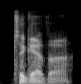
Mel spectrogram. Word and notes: together: British English

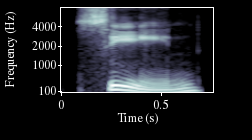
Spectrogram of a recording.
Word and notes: scene: American English

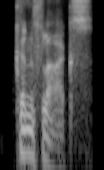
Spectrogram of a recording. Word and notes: conflux: British English

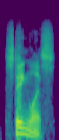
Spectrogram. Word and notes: stainless: American English

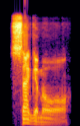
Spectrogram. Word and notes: sagamore: British English

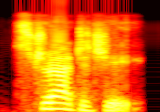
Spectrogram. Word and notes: strategy: Indian

